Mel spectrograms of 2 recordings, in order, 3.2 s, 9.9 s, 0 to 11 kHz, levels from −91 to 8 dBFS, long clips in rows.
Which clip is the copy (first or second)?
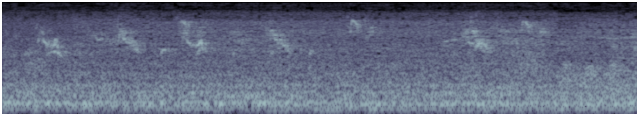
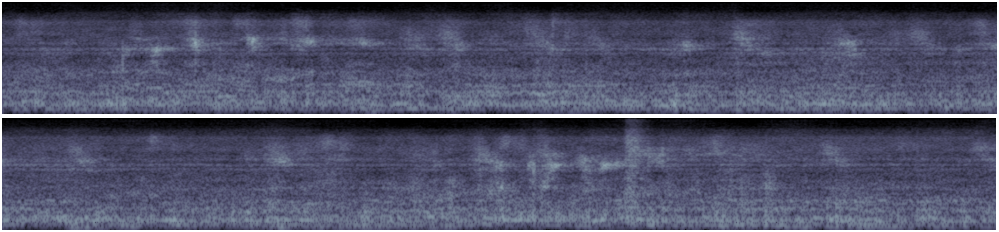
second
